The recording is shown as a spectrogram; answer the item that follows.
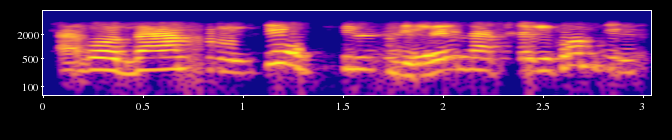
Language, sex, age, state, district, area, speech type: Nepali, female, 60+, West Bengal, Jalpaiguri, rural, conversation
